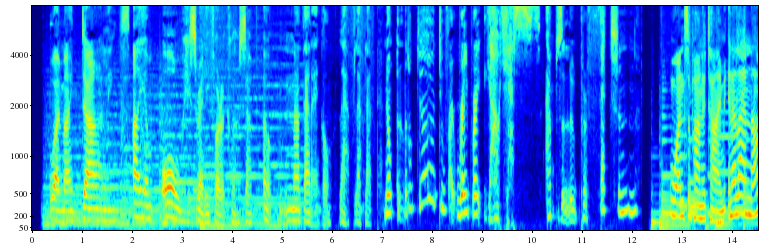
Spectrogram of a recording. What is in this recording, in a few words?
Real Spots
